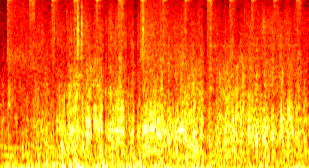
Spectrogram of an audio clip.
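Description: A rescue helicopter hovers over open water during a rescue, its loud steady rotor roar and rhythmic blade chop mixed with wind buffeting the microphone.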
